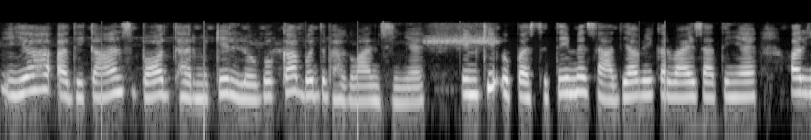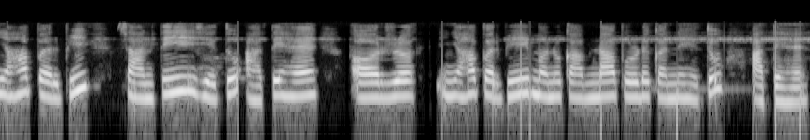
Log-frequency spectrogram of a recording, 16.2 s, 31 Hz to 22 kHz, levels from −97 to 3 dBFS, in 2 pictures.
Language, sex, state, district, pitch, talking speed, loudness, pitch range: Hindi, female, Uttar Pradesh, Varanasi, 245 Hz, 140 wpm, -17 LUFS, 225-270 Hz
